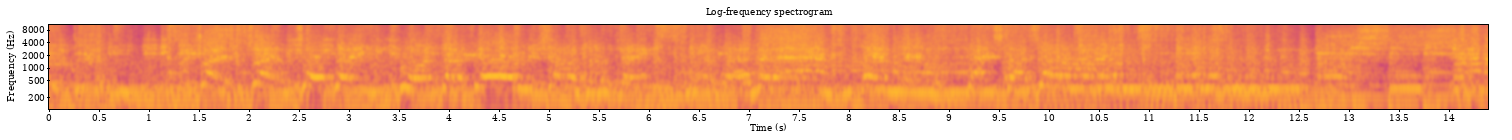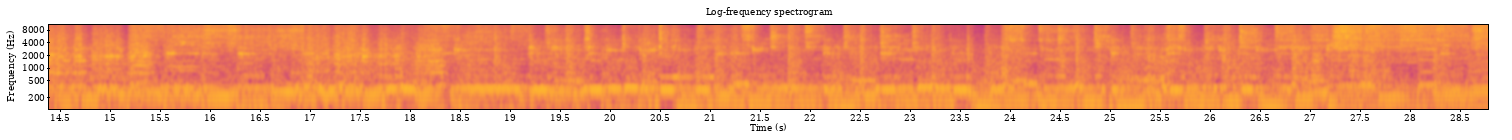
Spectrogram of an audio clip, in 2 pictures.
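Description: Live ska band playing loudly: trombone, electric guitar and drum kit, with singing over the music. The band drops out briefly about thirteen seconds in.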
